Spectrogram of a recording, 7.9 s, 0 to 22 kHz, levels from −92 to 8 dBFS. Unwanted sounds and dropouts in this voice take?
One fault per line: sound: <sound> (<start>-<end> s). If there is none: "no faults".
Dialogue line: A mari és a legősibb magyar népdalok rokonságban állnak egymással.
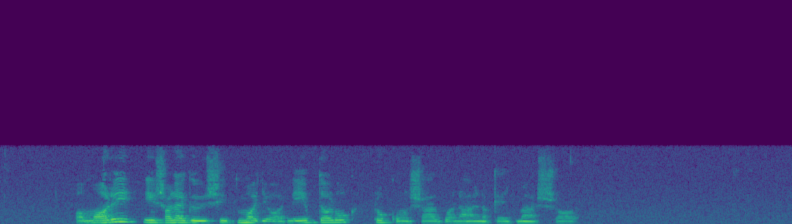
no faults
